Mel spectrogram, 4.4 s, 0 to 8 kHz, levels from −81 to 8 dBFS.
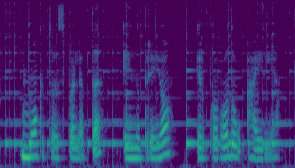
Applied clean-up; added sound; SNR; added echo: none; Dishes, pots, and pans; 8 dB; none.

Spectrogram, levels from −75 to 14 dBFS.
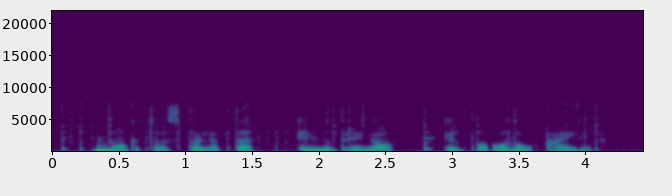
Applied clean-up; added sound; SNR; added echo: neural diffusion model UNIVERSE++.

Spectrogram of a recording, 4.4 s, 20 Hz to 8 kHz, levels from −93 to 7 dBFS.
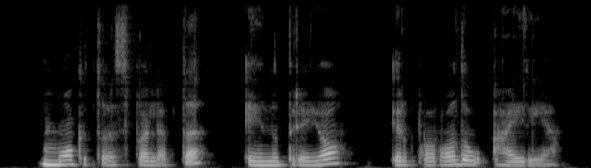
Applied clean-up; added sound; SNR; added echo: neural mask model Resemble Enhance denoiser.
